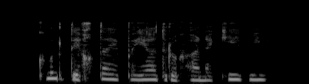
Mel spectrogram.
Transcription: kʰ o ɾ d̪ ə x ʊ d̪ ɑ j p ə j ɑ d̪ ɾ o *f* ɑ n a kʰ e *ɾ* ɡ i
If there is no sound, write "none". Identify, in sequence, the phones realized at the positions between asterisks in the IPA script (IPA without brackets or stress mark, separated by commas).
x, none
